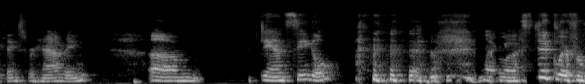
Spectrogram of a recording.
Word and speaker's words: Siegel: okay hey hi thanks for having um Dan seagull I'm a stickler for pronunciation if nothing um I have had the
